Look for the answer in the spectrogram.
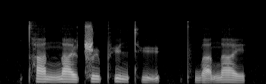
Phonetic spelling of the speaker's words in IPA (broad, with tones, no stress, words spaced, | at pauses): t̪ʰa˥˨nn̪a˥˨ɪ̯ ʈ͡ʂɻ̩˦pʰy˥˨nt̪ʰy̰˨˩ | pʰwä̰˨˩n̪a˥˨ɪ̯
